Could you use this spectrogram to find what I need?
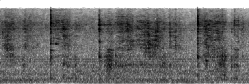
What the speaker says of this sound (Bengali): আমরা বলি পেটা কষিয়ে নেব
